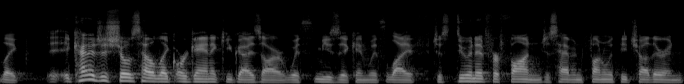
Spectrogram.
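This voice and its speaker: Recorded very cleanly against a silent background, a man with an American accent and an unremarkable speaking voice talks at a fairly quick pace, with medium pitch and ordinary pitch variation. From USA. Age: 30s. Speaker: interviewer. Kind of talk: interview.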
